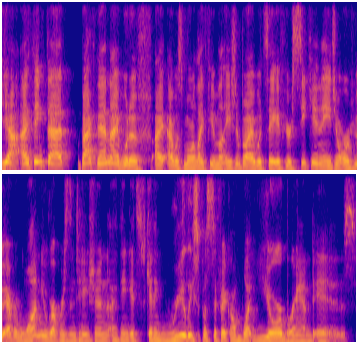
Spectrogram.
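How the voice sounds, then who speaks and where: At a moderate pace, a woman speaks with hardly any pauses. Her voice is very deep and low. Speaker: actor. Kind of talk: casual chat. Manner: halting.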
